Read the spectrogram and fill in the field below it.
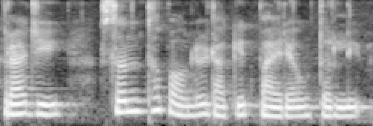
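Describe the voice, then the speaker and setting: A woman narrating a historical novel aloud in a steady storytelling manner. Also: medium pitch, normal speed, breathy edge. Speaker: audiobook reader.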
